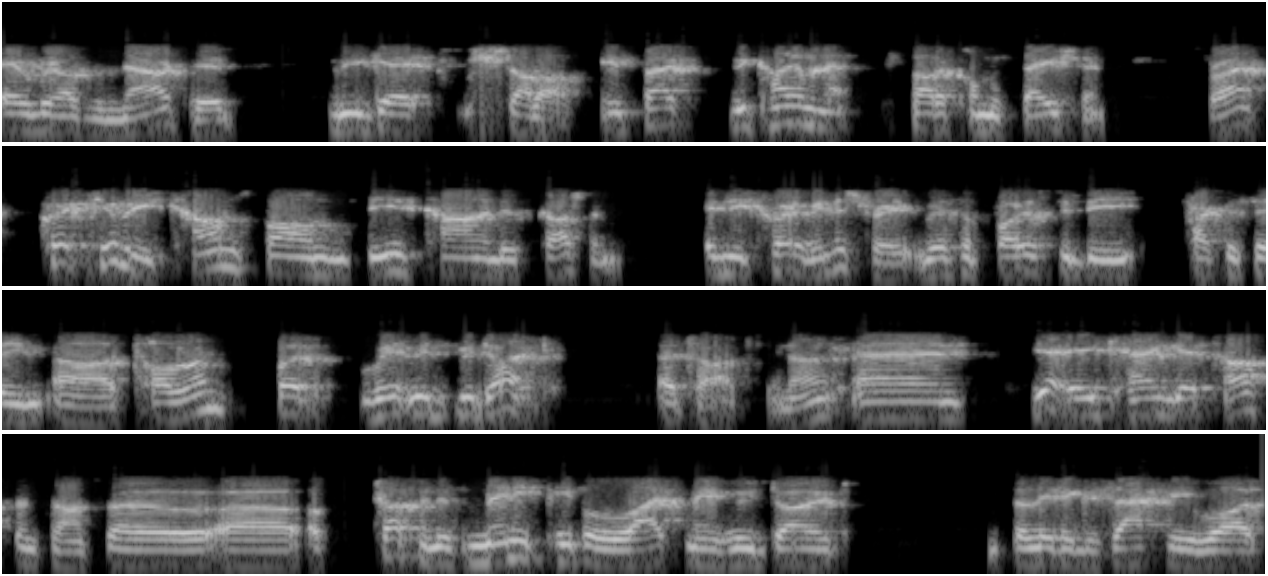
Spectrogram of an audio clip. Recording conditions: phone line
